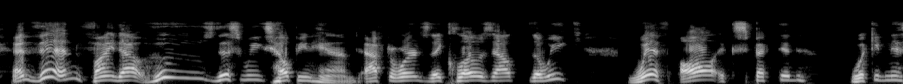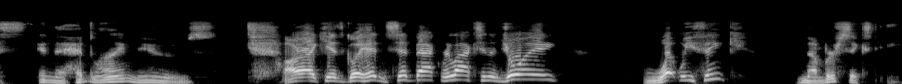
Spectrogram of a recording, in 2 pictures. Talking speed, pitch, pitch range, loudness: 130 wpm, 180 Hz, 155-210 Hz, -18 LUFS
